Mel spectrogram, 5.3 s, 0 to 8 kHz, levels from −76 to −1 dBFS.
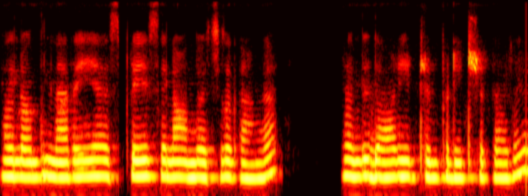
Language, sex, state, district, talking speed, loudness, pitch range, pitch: Tamil, female, Tamil Nadu, Kanyakumari, 100 wpm, -15 LUFS, 195-205 Hz, 200 Hz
